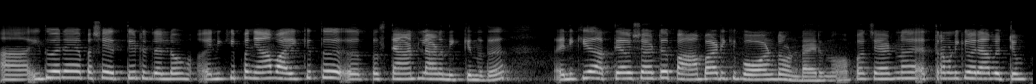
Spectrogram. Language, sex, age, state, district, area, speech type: Malayalam, female, 18-30, Kerala, Kottayam, rural, spontaneous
